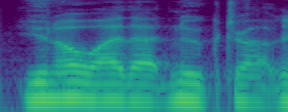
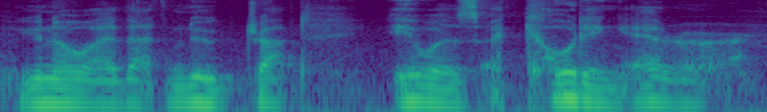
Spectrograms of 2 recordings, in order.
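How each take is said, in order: First: Said in the usual way. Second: Lightly voiced serene monk, a bit softer; a hint of a calm monk explaining; Buddhist monk. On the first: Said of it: "Buddhist monk". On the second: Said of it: "it's all very, um, Buddhist monk".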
